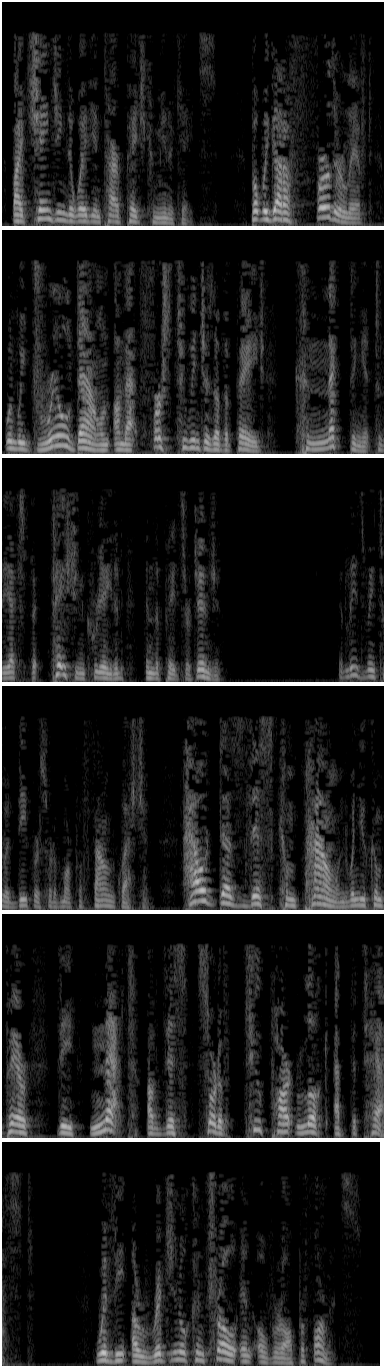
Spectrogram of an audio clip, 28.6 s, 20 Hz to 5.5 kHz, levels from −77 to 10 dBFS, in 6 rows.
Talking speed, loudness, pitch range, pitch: 155 wpm, -26 LUFS, 110-175 Hz, 140 Hz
